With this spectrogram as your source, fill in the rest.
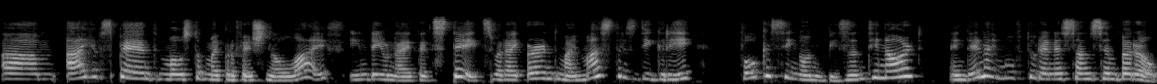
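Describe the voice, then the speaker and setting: Very wide pitch swings at a moderate pace, in a Slavic accent. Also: woman, high pitch for a woman. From Macedonia. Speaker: art history professor. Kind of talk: lecture. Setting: video call.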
